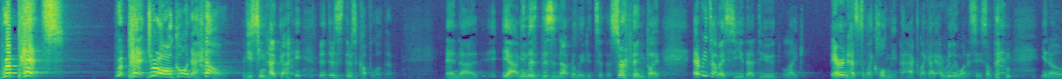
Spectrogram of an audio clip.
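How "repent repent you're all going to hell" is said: very loud, high street preacher yelling voice. Describing a campus preacher who yells at people, imitating a yelling preacher. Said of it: "just yells at people".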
